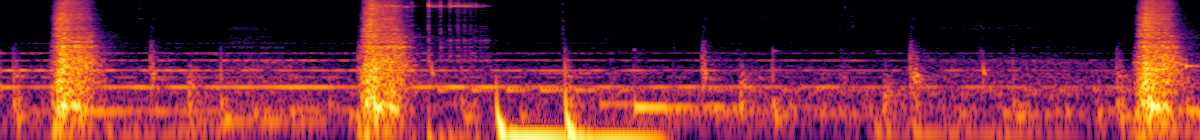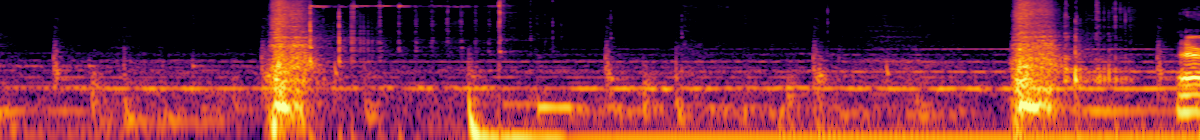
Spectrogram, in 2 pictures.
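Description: Five short, sharp blasts of breath blown hard across a dime, the last one popping the coin up into the cup, over steady background music.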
